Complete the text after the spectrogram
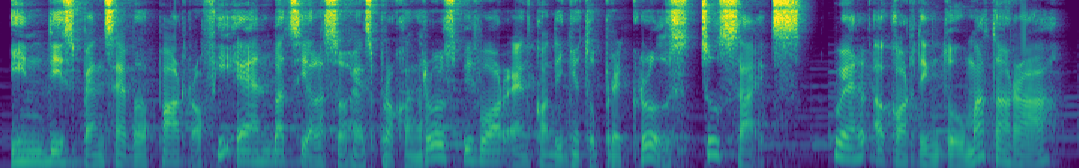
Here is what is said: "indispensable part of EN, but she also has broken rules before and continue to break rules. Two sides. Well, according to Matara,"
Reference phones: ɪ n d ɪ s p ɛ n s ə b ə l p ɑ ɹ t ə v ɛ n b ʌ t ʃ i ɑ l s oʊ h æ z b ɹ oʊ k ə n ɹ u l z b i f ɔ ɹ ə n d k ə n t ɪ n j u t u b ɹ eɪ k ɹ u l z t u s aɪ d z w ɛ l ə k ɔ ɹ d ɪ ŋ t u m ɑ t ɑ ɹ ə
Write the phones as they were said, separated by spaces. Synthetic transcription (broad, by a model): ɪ n d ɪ s p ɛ n s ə b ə l p ɑ ɹ t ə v ɛ n b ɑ t s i ɑ l s oʊ h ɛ s b ɹ oʊ k ə n ɹ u l s b i f ɔ ɹ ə n k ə n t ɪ n j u t u b ɹ eɪ k ɹ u l s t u s aɪ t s w ɛ l ə k ɔ ɹ d ɪ ŋ t u m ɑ t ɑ ɹ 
